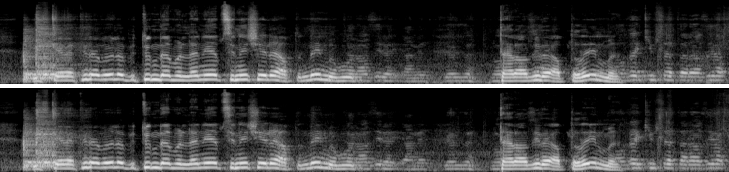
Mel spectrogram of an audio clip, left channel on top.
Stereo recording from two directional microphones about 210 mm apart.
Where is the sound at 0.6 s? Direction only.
10° right (ahead or behind).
